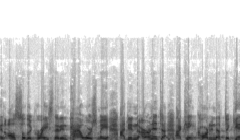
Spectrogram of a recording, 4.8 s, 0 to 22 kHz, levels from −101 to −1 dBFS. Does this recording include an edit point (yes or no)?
yes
